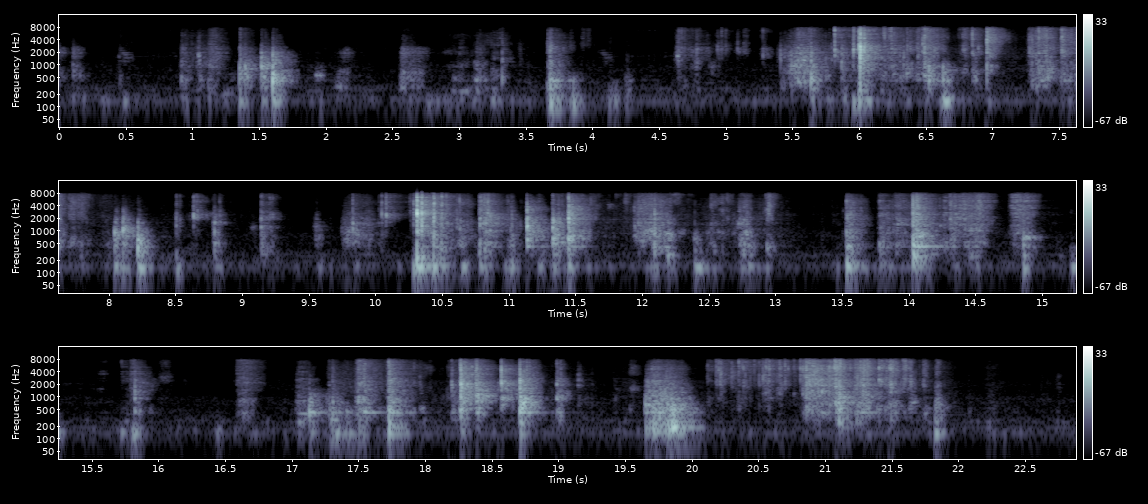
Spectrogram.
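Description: A cardboard trading-card box and its packs being torn open by hand: irregular bursts of tearing and crinkling, with rustles of cards being handled.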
